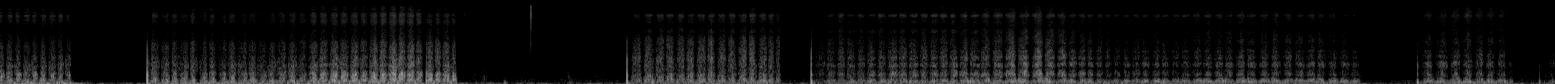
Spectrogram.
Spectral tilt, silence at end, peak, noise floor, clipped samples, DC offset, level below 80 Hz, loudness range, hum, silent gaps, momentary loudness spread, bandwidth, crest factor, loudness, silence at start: -5.5 dB/octave; 0 s; -12 dBFS; -62 dBFS; under 0.1%; under 0.1%; -50 dBFS; 8 LU; none; none; 13 LU; 16 kHz; 28 dB; -41 LUFS; 0 s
